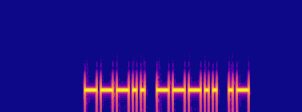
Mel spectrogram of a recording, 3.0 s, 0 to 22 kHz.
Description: Morse code, heard as a keyed tone, about 30 wpm, 700 Hz. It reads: 88A
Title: Common Cut Numbers - 3-Digit 30wpm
